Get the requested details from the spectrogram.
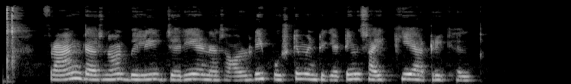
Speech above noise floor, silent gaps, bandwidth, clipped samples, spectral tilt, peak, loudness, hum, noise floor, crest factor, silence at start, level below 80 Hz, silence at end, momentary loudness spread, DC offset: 58 dB; none; 16.5 kHz; under 0.1%; -3.5 dB/octave; 0 dBFS; -21 LUFS; none; -79 dBFS; 22 dB; 0.05 s; -72 dBFS; 1 s; 7 LU; under 0.1%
